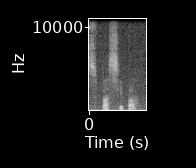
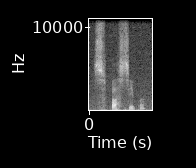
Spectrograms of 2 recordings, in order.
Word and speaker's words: спасибо: But here it's спасибо, спасибо.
